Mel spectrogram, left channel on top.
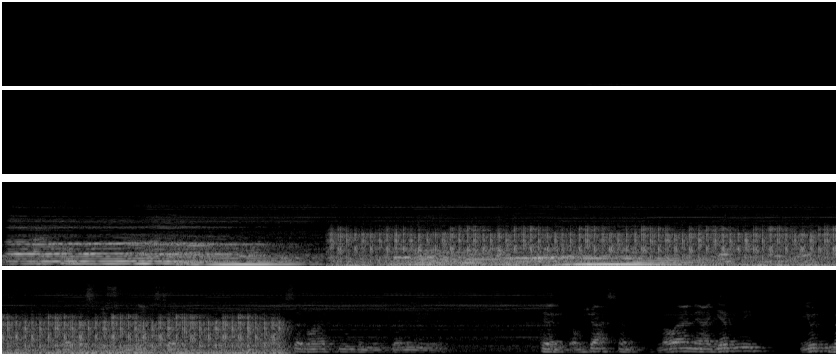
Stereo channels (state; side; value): silent; left; 53 dB below the other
